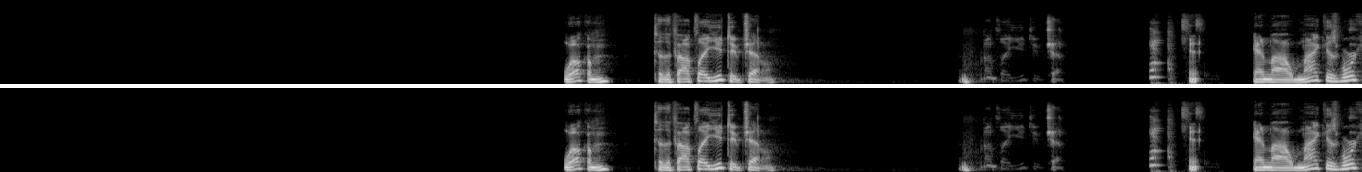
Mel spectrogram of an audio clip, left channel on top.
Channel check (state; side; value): identical; both; correlation 1.00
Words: Welcome to the Foul Play YouTube channel. And my mic is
